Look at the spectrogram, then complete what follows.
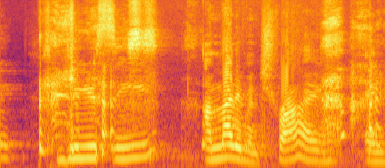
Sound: laughing

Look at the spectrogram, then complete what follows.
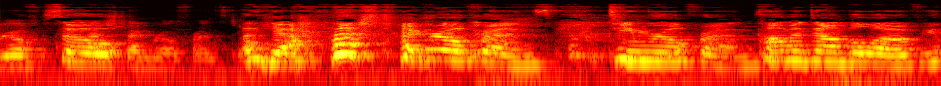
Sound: laughing

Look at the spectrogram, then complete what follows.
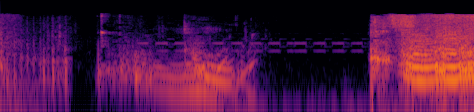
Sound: gulps

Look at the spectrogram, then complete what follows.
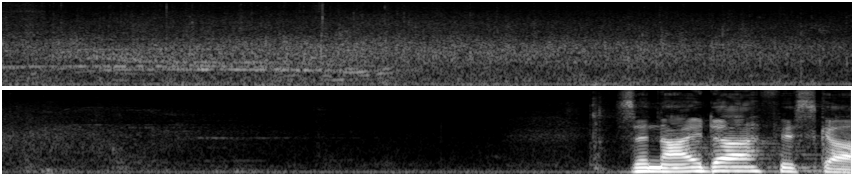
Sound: applause

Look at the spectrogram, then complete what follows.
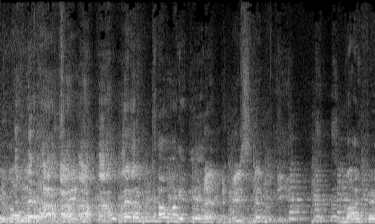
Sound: laugh

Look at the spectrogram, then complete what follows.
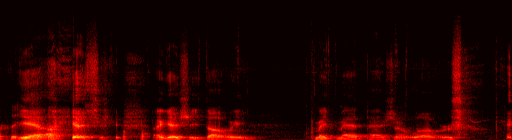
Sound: laughter

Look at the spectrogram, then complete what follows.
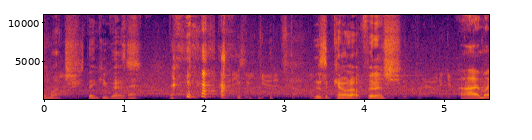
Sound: laugh

